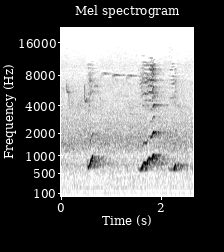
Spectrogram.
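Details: Captive lar gibbon at Safaripark Beekse Bergen, recorded 9 July 2021: one brief rising whoop, a pause, then a louder climbing hoot and a short final note, moderately quiet.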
